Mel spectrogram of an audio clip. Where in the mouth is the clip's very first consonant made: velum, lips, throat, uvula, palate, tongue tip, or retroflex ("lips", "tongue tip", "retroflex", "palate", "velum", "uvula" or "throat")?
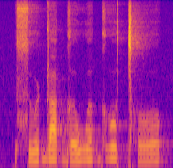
tongue tip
